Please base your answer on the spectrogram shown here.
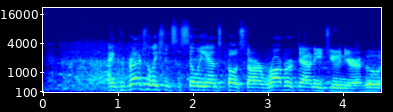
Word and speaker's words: Cillian: Interesting fact about his name, it's pronounced Killian when he does drama. When he does comedy, it's Cillian. And congratulations to Cillian's co-star, Robert Downey Jr., who is...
